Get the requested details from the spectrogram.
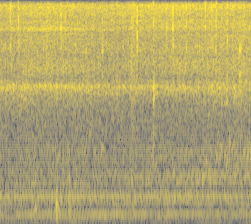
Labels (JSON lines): {"label": "anthrophony, boat engine", "recorder": "HydroMoth"}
